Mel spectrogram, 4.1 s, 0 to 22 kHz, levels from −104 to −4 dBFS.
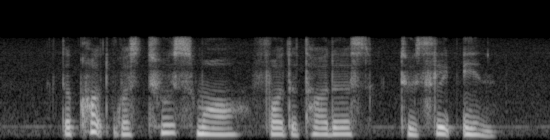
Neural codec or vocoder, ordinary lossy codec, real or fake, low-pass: none; none; real; 7.2 kHz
